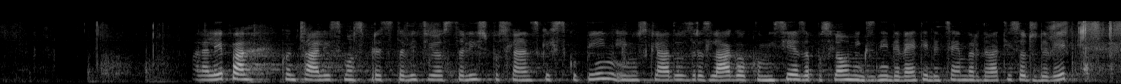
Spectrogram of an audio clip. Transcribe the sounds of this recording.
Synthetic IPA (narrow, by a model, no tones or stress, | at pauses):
xʋaːlaleːpakɔnt͡ʃaːlismɔspɾɛt̪st̪aʋiːt̪ʋiɔst̪aliʃt͡ʃpɔslaːnskixskupiːninusklaːd̪uzɾazlaːɡɔkɔmisiːjɛzapɔslɔwniɡzd̪neːd̪ɛʋɛːt̪id̪ɛt̪sɛ̃mbɾd̪ʋaːt̪isɔd͡ʒd̪ɛʋeːt̪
